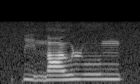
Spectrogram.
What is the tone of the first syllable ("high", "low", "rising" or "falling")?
low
